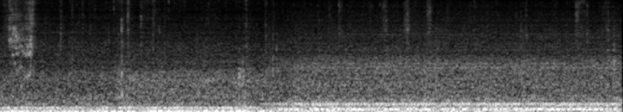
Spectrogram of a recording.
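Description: A steady low motor hum that shifts to a slightly different pitch a little under halfway through, with a few faint clicks from hands pulling apart sticky jackfruit.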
